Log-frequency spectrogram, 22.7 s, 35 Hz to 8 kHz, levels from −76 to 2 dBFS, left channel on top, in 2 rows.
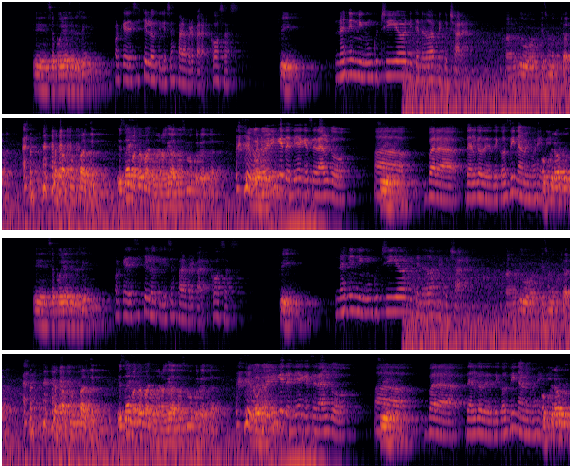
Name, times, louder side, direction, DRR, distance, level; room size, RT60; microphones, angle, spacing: voice 1, 0.6-1.8 5.6-5.9 10.0-11.5 12.4-13.3 13.7-15.7 16.3-16.8 18.9-19.3 22.1-22.7, equal, 10° left, -2 dB, 4.2 m, -30 dB
voice 2, 2.3-4.7 6.7-9.4 11.8-11.9 12.2-12.9 13.8-14.1 16.0-18.2 18.8-19.4 19.8-22.4, left 3 dB, 50° left, 5 dB, 1.1 m, -35 dB
sound 1, 8.0-17.7, right 1 dB, 20° right, 1.4 m, -43 dB
26.5 x 22.0 x 5.1 m, 1.3 s
head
